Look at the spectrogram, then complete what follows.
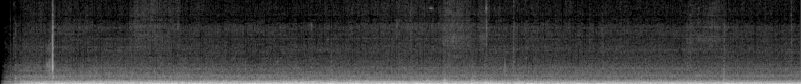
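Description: Steady low rumble of a car driving on town streets, heard from inside the cabin: engine and tyre noise.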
